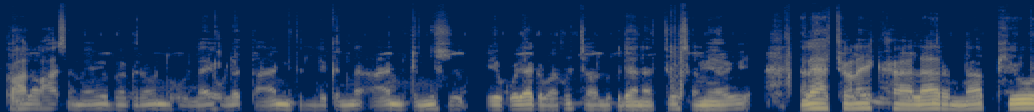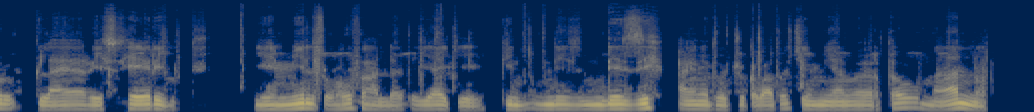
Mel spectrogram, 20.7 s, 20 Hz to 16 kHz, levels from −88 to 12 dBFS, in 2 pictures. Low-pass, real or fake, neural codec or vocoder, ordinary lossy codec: 14.4 kHz; real; none; MP3, 96 kbps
